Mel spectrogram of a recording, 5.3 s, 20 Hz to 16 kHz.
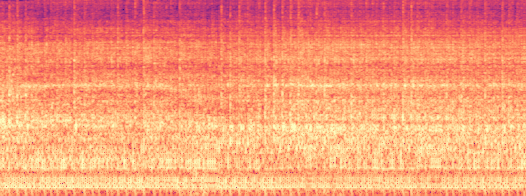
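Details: Older, little-used Stihl 036 Pro chainsaw, 20 in original bar and chain, 150 psi compression: steady, even high-pitched two-stroke howl holding speed without misses or surging; runs healthy and strong.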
